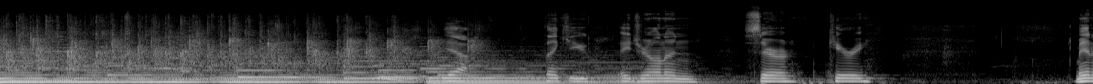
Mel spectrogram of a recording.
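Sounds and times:
crowd applauding with steady hand clapping: 0.0 - 6.0
sustained keyboard chords: 0.0 - 8.4
speech: 5.6 - 8.8, 10.8 - 10.9.

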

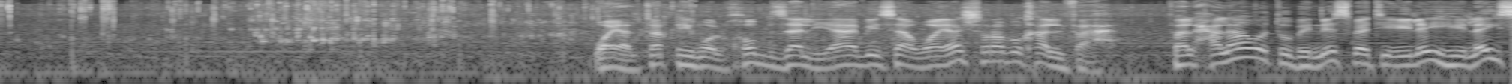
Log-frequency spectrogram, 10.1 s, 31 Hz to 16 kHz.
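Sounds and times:
bubbling trickles and gurgles of river water: 0.0 - 8.0
river water flowing: 0.0 - 8.5
speech: 4.0 - 10.0.

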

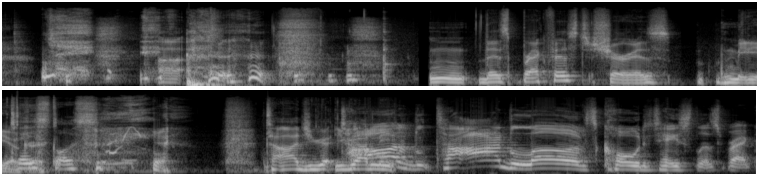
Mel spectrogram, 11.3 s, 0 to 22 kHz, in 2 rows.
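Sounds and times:
harsh throaty coughs: 0.3 - 3.0
speech: 0.5 - 11.3.

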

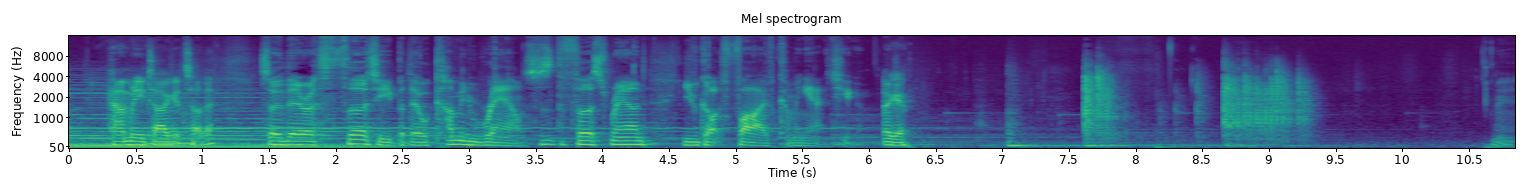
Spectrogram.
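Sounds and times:
speech: 0.3 - 6.4
dice rolled on a hard surface during a tabletop role-playing game: 7.6 - 9.4.

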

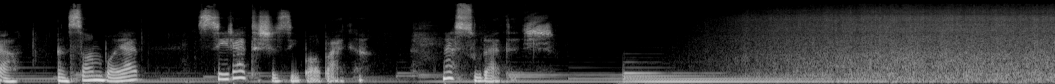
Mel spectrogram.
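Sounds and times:
speech: 0.0 - 5.6
rushing water from a waterfall roaring: 7.1 - 10.5.

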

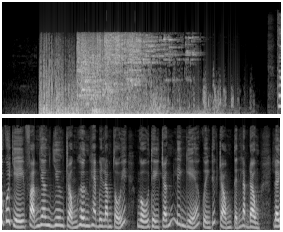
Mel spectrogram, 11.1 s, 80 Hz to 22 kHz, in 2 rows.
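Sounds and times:
explosion blast: 0.7 - 4.5
glass door shattering: 1.4 - 4.2
glass shards tinkling and raining down: 2.2 - 4.0
speech: 5.6 - 11.1.

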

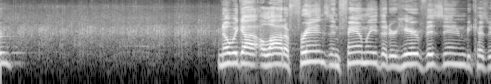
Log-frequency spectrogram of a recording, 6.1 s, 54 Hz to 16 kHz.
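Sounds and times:
speech: 0.0 - 0.3, 2.7 - 6.1
church audience clapping hands: 0.0 - 4.1.

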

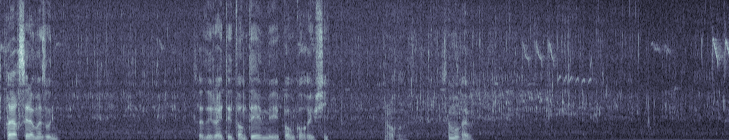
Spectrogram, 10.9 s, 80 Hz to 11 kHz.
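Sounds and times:
low constant hum: 0.0 - 10.9
water trickling in a stream: 0.0 - 10.9
speech: 0.1 - 1.0, 3.0 - 5.1, 5.8 - 7.2
high bird chirps: 6.9 - 10.9.

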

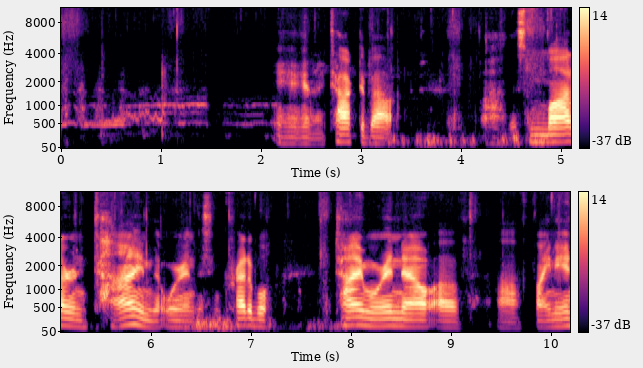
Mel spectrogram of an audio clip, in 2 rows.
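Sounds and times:
farm chickens clucking and squawking: 0.0 - 4.8, 6.5 - 7.7, 9.1 - 9.5
speech: 2.1 - 10.1.

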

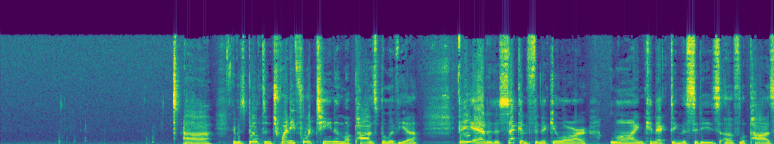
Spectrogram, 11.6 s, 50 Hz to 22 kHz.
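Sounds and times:
soft sips and swallows of coffee: 0.8 - 1.5, 2.1 - 2.8
speech: 2.8 - 11.6.

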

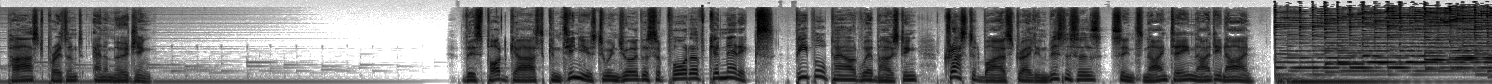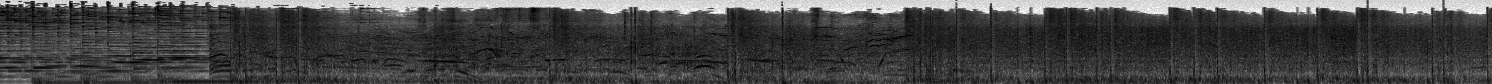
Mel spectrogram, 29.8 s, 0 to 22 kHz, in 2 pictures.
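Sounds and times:
speech: 0.1 - 1.6, 4.6 - 12.6
steady tones: 12.8 - 20.0
large crowd cheering: 12.8 - 24.2
New Year's Eve public fireworks crackling and bursting in Limestone Park, Ipswich: 24.0 - 29.8.

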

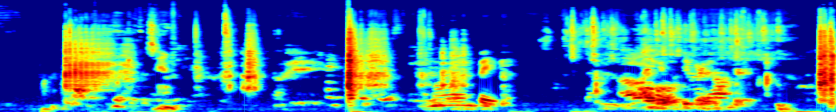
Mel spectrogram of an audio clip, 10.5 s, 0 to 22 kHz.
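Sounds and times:
dice rolling on a hard tabletop during a game: 0.9 - 2.2, 2.8 - 3.4, 4.4 - 6.0, 6.8 - 10.4
speech: 1.5 - 2.5, 5.3 - 6.5, 7.8 - 9.9.

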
